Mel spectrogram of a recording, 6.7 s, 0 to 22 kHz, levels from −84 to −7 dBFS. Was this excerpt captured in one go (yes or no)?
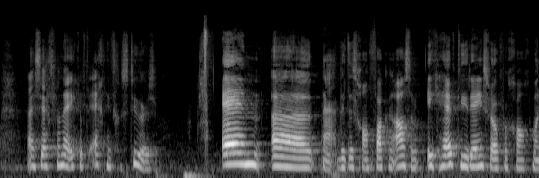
no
